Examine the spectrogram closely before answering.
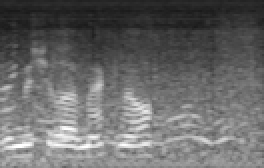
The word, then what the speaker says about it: Michilimackinac: How do you pronounce the name of that fort? Michilimackinac. Michilimackinac.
